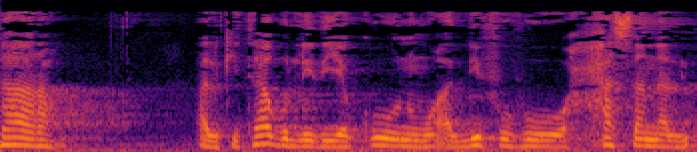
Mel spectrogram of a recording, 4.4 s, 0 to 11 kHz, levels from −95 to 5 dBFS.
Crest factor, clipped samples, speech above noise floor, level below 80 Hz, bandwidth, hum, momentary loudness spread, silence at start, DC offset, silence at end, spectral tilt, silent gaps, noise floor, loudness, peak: 16 dB; under 0.1%; 23 dB; -48 dBFS; 8.8 kHz; none; 7 LU; 0 s; under 0.1%; 0 s; -5 dB/octave; none; -49 dBFS; -26 LUFS; -10 dBFS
